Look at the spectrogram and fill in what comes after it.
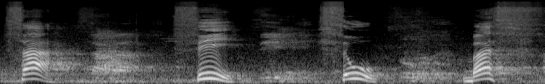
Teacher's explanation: Harus ada angin keluar, berhembus.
